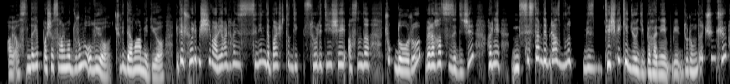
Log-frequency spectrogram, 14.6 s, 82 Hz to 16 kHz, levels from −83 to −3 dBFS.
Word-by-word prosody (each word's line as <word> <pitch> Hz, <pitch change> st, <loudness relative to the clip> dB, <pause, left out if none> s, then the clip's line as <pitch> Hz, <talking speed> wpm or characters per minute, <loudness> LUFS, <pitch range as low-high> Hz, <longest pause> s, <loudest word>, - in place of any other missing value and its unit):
Ay, 165 Hz, -, -2 dB
aslında 230 Hz, +9 st, -1 dB
hep 275 Hz, 0 st, -2 dB
başa 230 Hz, +2 st, +2 dB
sarma 235 Hz, -1 st, +3 dB
durumu 255 Hz, +7 st, 0 dB
oluyor. 205 Hz, -9 st, +2 dB
Çünkü 235 Hz, -1 st, -4 dB
devam 215 Hz, -1 st, +6 dB
ediyor. 130 Hz, -4 st, -1 dB, 0.2 s
Bir -, -, -6 dB
de 360 Hz, -, +4 dB
şöyle 365 Hz, +4 st, 0 dB
bir 335 Hz, -, -1 dB
şey 355 Hz, +1 st, +3 dB
var: 250 Hz, -4 st, +3 dB
Yani, 260 Hz, +2 st, -1 dB
hani, 290 Hz, 0 st, -5 dB
senin 300 Hz, +3 st, -4 dB
de 285 Hz, -, -1 dB
başta 270 Hz, -1 st, -3 dB
di 255 Hz, -, -6 dB
söylediğin 275 Hz, +2 st, -4 dB
şey 285 Hz, 0 st, +1 dB
aslında 275 Hz, +3 st, -2 dB, 0.3 s
çok 380 Hz, -1 st, -5 dB
doğru 195 Hz, +2 st, +4 dB
ve 270 Hz, -, +6 dB
rahatsız 275 Hz, -4 st, +2 dB
edici. 190 Hz, -, -1 dB, 0.3 s
Hani, 290 Hz, 0 st, 0 dB, 0.2 s
ımm, 230 Hz, +1 st, +3 dB
sistem 360 Hz, -, +2 dB
de 350 Hz, -2 st, +3 dB
biraz 350 Hz, -5 st, 0 dB
bunu 325 Hz, +3 st, -3 dB, 0.2 s
bize 225 Hz, 0 st, -3 dB, 0.2 s
teşvik 340 Hz, +5 st, +2 dB
ediyor 225 Hz, -9 st, +4 dB
gibi, 175 Hz, -1 st, -1 dB
hani, 155 Hz, -3 st, +1 dB
bir 165 Hz, +1 st, -6 dB
durumda. 195 Hz, -, -2 dB
Çünkü, 425 Hz, -2 st, 0 dB
255 Hz, 180 wpm, -23 LUFS, 210-295 Hz, 0.3 s, devam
